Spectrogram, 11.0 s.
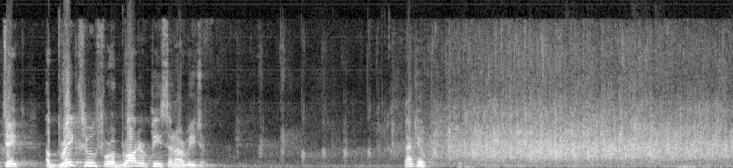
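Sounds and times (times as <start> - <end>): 
speech: 0.0 - 3.2, 6.0 - 6.6
audience applause: 5.7 - 10.9.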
